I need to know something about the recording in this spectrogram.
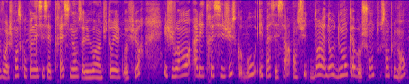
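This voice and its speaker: A young woman hosting a casual voice-over craft tutorial, chatty and full of fillers and restarts. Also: high-pitched.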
